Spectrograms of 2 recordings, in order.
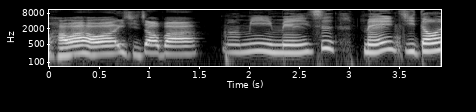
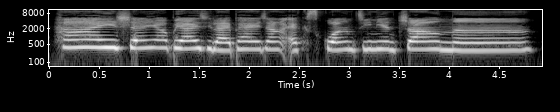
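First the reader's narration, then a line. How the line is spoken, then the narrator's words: Young woman calling out. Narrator (Chinese): 一位金发漂亮的女孩叫住他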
